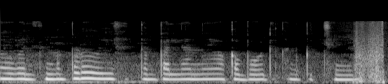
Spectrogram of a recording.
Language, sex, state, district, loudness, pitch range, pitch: Telugu, female, Andhra Pradesh, Chittoor, -14 LUFS, 230-250 Hz, 240 Hz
